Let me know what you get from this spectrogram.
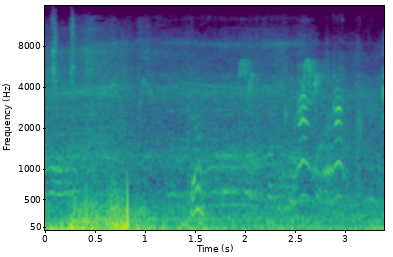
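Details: Cat asking for food, giving two short, arched, rising-then-falling meows close together near the end, after a person's voice at the start.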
